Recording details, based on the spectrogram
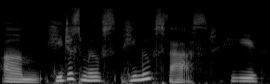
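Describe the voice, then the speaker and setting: Deep-voiced woman telling a story. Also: slow. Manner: relaxed, low-key, acts out quotes with raised voice. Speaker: comedian guest. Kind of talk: casual podcast storytelling.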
